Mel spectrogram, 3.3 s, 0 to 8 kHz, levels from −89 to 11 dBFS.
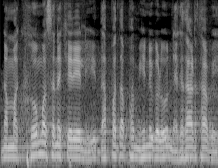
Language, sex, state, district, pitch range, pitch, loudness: Kannada, male, Karnataka, Chamarajanagar, 125-140 Hz, 130 Hz, -17 LUFS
